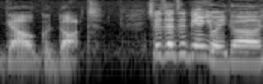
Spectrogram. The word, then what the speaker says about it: Gal Gadot: name of gal gadot a lot of people say gal gadot without the T but it's actually pronounced gal gadot so that's a big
